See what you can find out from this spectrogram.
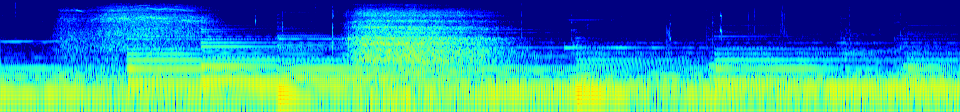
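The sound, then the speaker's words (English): A slow, deep breath in and out during a guided relaxation exercise: two soft airy rushes, the second longer and fuller, heard over steady, sustained musical tones. “Relax and take a deep dragon breath in and out.”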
